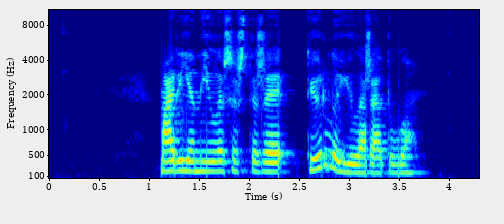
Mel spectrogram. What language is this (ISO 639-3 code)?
chm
